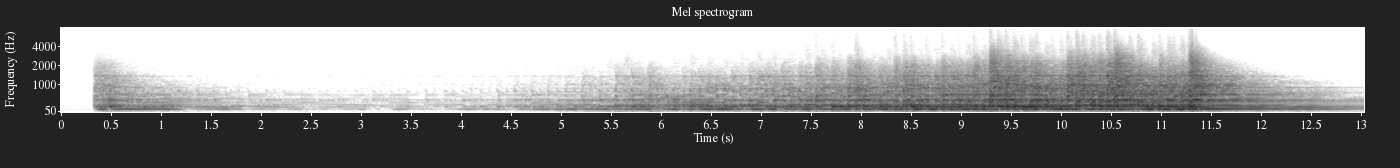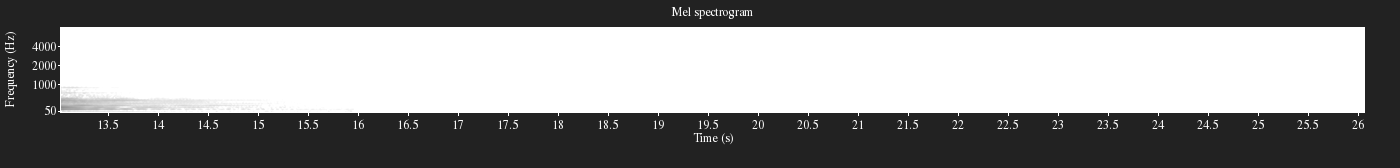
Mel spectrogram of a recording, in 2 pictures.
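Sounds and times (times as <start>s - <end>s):
bongos: 3.3s - 12.8s
drums: 4.3s - 12.5s.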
